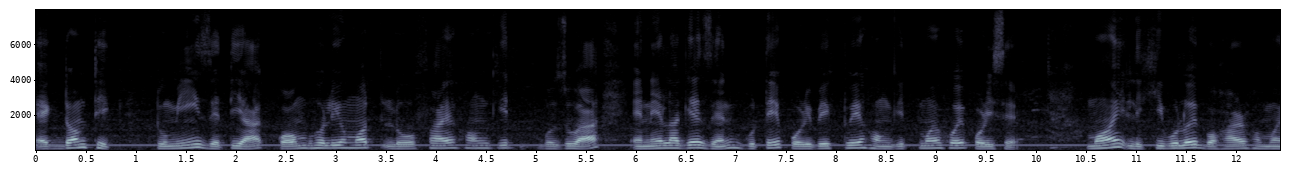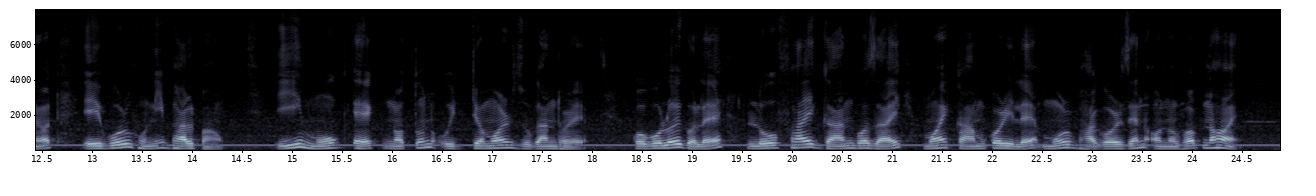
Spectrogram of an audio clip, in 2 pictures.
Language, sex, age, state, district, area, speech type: Assamese, male, 18-30, Assam, Jorhat, urban, read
